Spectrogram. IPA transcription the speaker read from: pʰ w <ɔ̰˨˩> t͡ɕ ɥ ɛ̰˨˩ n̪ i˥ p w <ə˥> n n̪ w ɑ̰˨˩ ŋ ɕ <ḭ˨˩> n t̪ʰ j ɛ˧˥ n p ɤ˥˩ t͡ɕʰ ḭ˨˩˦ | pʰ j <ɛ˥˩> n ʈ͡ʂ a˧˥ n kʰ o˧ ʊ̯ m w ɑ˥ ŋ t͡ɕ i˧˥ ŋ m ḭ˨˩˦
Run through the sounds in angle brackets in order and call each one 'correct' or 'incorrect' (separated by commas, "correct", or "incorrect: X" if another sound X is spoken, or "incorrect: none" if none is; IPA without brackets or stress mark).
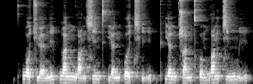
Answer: incorrect: ɔ˥˩, incorrect: a˥, incorrect: i˥, correct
